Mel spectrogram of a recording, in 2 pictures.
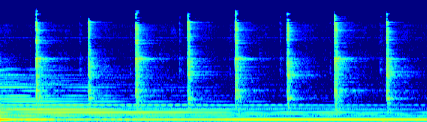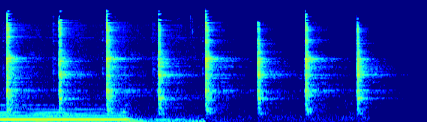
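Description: A clock ticks steadily, each tick ringing metallically.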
